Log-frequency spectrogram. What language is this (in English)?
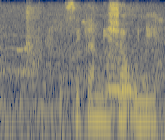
Southern Sotho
